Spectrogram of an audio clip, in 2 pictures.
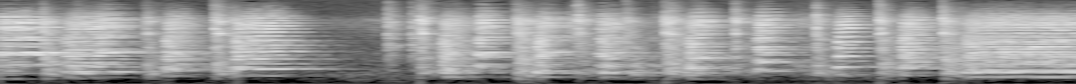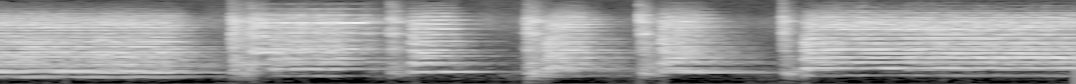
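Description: Portable electronic keyboard played by a small child: groups of keys pressed and held for a second or so, broken by runs of quick, uneven jabs at the keys.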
